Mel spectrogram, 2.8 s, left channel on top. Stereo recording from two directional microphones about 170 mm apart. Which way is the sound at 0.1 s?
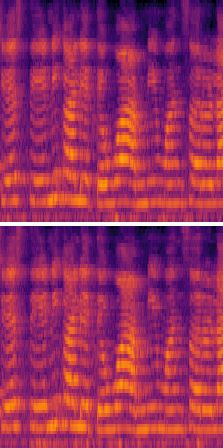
20° left (ahead or behind).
